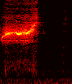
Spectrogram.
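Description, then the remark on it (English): A single short, steady human whistle at a high pitch, lasting about half a second with a slight upward lift at the end, then silence. “I'm going to whistle.”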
